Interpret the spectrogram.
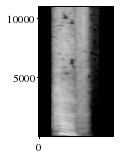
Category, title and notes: Speech > Solo speech
to have
english, pronunciation, voice, word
